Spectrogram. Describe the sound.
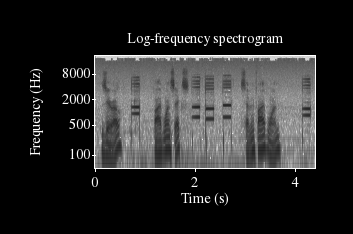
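Touch-tone telephone keypad dialing a number, with several short, steady electronic beeps at uneven intervals, alternating with people talking.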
